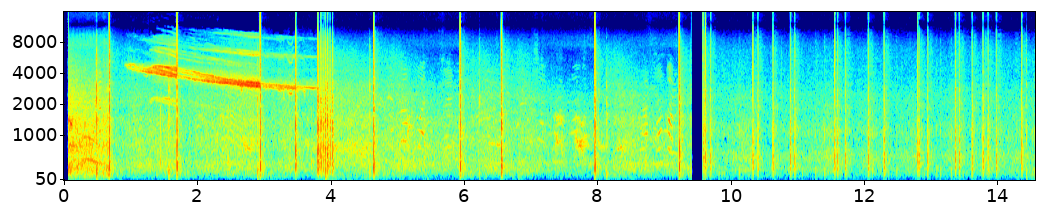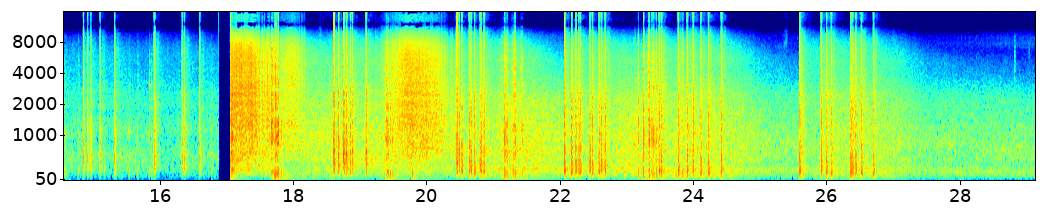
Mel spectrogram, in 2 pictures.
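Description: Fireworks display: aerial shells bursting in a string of sharp bangs, with a falling whistle in the first few seconds. About two-thirds of the way through, a dense barrage of rapid bangs and crackling takes over.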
